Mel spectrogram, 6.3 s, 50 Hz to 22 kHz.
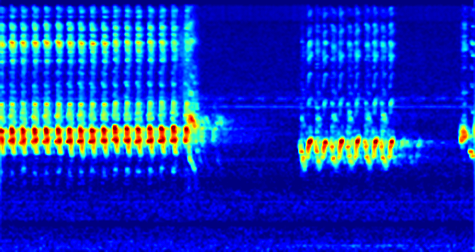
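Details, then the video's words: A mimicking northern mockingbird sings at 2 a.m. on 7/9/2008. A fast, even series of clipped notes runs for over two seconds, then a brief silence, then a wavering, warbled trill and a final note. "HIGH QUALITY AUDIO of a Mocking bird at 2:00 A.M."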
